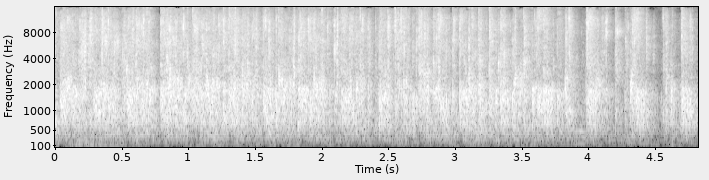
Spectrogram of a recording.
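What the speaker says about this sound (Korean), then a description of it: "우리 크게 환영의 박수를 좀 부탁드리겠습니다" A seminar audience gives a loud, sustained round of welcoming applause for a guest speaker, with dense, continuous clapping that stays strong throughout and tapers slightly near the end.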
